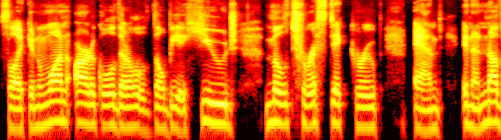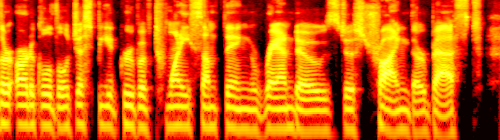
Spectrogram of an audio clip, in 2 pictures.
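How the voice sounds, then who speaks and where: A moderate pace on a very clean recording with a silent background. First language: French. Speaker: podcast host. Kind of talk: casual chat. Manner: hesitant, many fillers.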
